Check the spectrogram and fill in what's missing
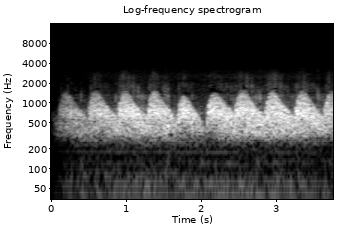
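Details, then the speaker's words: Fetal heartbeat: rapid, regular whooshing pulses at about 150 per minute, picked up by Doppler. "In the second trimester, also, the baby's heartbeat is much stronger and you can hear the baby's heartbeat."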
